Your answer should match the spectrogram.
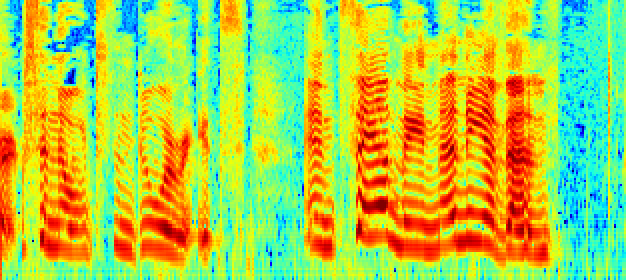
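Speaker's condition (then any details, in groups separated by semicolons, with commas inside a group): Cerebral palsy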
